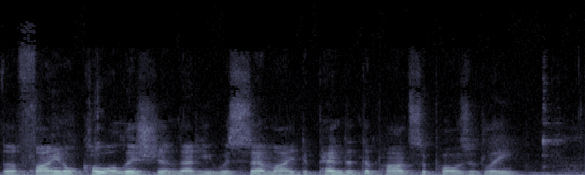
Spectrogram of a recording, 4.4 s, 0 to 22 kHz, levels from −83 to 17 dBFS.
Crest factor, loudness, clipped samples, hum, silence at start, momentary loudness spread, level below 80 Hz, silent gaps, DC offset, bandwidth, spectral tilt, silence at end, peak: 16 dB; -24 LUFS; under 0.1%; none; 0 s; 10 LU; -46 dBFS; none; under 0.1%; 16 kHz; -6.5 dB/octave; 0 s; -8 dBFS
